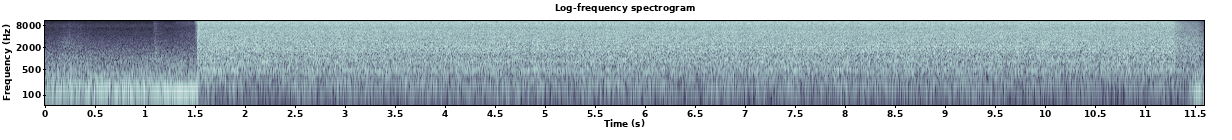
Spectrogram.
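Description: Nitrous oxide at about 1,000 PSI discharging into the open air through a Nitrous Express Lightning 250 solenoid on a timed flow test: a loud, steady hiss that starts abruptly about a second and a half in and cuts off sharply about ten seconds later, when the timer closes the solenoid.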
